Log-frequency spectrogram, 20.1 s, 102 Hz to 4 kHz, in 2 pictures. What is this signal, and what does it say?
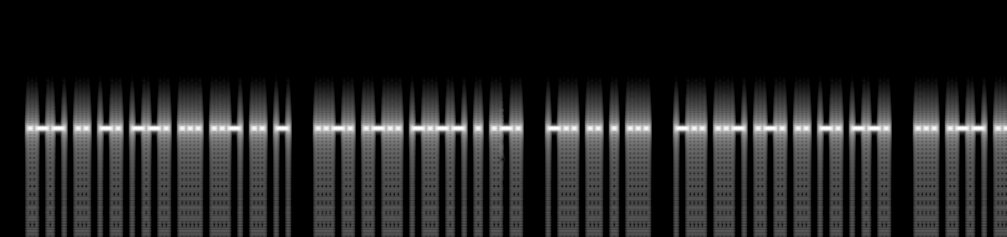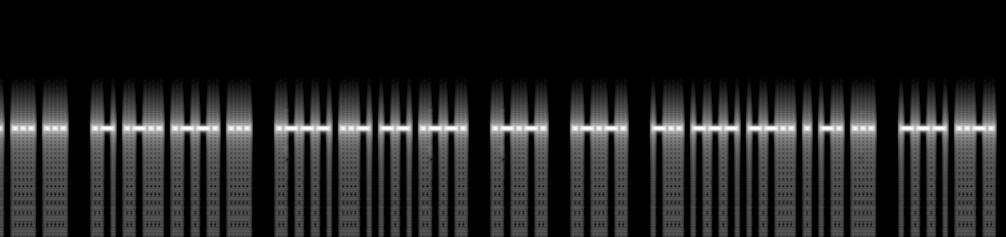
Morse code, heard as a keyed tone, about 30 wpm, 550 Hz. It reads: WINGSUIT FLYER DIES DURING SWISS ALPS JUMP <AR> <AR> DOZENS OF
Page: news headlines in morse code at 30 wpm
